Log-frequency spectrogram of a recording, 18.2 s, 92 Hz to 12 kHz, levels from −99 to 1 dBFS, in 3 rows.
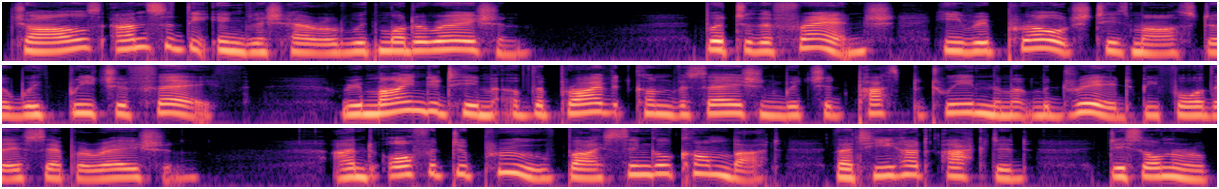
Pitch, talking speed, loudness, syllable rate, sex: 220 Hz, 155 wpm, -21 LUFS, 5.4 syllables/s, female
